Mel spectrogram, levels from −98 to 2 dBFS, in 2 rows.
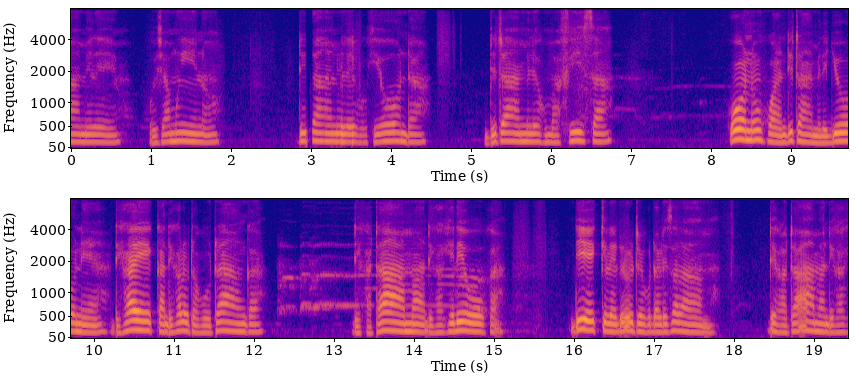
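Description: From 2.90 to 3.72 s the speech breaks up with repeated packet loss, giving a robotic sound. Nine short holes fall in under a second, the longest about 40 ms. Each hole is bridged by stretching the last bit of audio forward. About 240 ms of sound is missing, so roughly 30% of the stretch is patched. The result is choppy and buzzy. The band stops at 8 kHz, which fits a wideband call codec such as G.722.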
